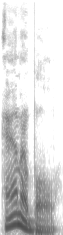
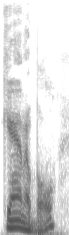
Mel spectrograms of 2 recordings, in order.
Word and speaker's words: Hannibal: It is interesting that in pre-revolutionary Russia, the pronunciation Annibal was common, not Gannibal, which is closer to the Greek rendering of the name.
